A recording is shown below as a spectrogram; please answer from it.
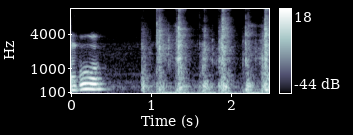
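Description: Xiaomi CyberDog 2 robot dog moving its legs: a quick, irregular run of sharp clicks and taps over a low motor hum, starting about a second in.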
